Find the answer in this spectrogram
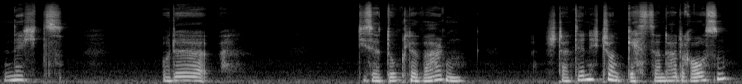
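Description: A woman playing a frightened, desperate woman coerced into spying in a German audio drama, with halting, pleading speech that repeats words. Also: fairly low pitch, darkish tone, breathy edge. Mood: hushed, tense.

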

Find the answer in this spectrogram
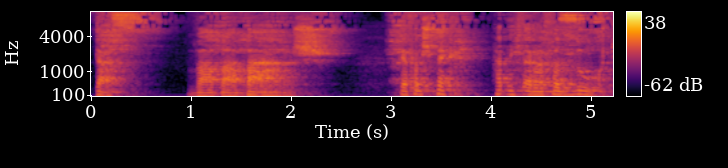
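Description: A man's voice: fairly low pitch, darkish tone. A man playing a pompous alien envoy who records a war logbook in a formal, disdainful, theatrical way. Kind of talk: scripted sci-fi logbook narration. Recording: echoey, distant, faintly noisy.

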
